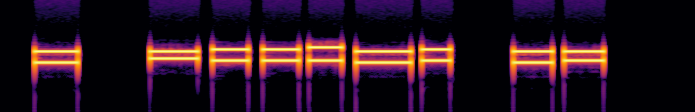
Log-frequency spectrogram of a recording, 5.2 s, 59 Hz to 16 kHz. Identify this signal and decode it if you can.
DTMF, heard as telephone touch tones, dialled by hand, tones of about 300 ms. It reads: 1 755615 14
